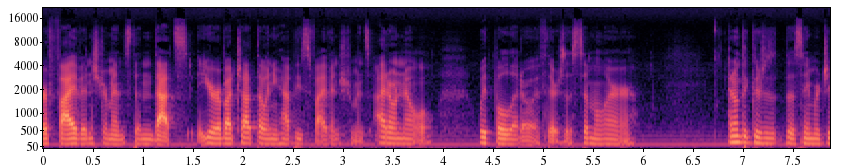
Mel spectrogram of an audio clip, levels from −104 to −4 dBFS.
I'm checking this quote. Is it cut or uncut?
uncut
